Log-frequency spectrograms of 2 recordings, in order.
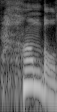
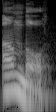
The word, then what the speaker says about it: Humble: And I learned how to say it's not Humble, Texas. It's Humble.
